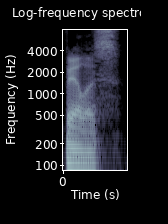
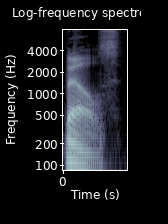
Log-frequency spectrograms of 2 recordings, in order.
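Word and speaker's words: Bealls: store bill's name like Bellis. Last week, my friend looked at me funny, pointed at the bell and the A of the name, and said, "It's pronounced bells. Don't you see the bell?"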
